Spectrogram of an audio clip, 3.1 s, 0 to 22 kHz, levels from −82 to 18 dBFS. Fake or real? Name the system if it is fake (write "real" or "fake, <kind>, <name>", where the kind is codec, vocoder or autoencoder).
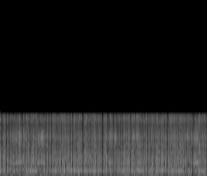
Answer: fake, vocoder, BigVGAN v2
